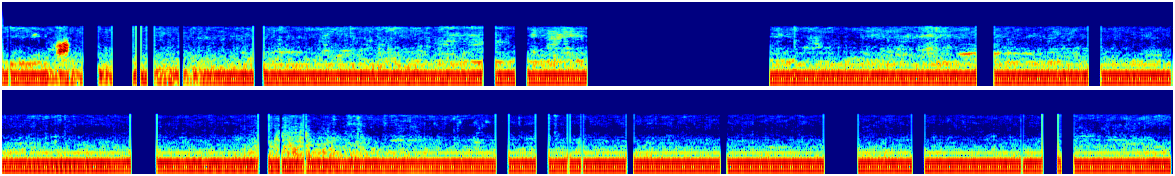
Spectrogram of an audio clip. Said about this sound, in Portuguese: Não, não, é que tá passando um carro aqui no banco.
